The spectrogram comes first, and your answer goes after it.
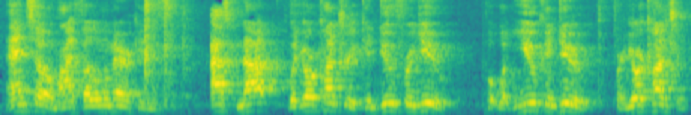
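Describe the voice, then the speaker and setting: A man's voice: a little high, normal speed, slight background noise, lightly acted. A young man playing an American president giving a formal address to the nation. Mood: solemn. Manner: speech-like address. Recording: echoey room, mic far off.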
